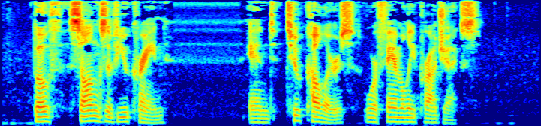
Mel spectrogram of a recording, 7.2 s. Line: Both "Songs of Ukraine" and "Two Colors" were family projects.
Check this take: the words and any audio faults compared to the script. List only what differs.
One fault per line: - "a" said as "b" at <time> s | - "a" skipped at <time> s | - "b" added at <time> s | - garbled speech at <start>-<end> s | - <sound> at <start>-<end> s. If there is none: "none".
none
